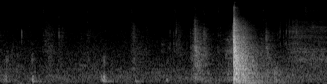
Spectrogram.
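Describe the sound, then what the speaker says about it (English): A bathroom door swings shut with a single loud thud and a short ringing decay, following a few faint knocks and shuffles in a quiet room. "Keith, close the door to the bathroom"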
